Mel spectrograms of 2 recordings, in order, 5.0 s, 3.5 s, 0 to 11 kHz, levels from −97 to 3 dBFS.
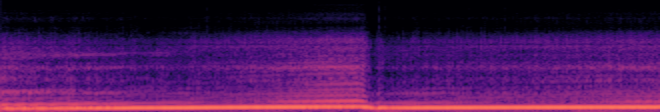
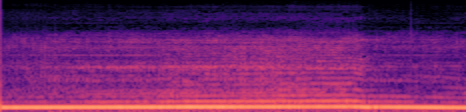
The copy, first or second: second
